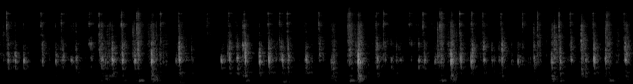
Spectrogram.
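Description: Fingertips of both hands type rapidly on a full-size, backlit, typewriter-style mechanical keyboard with blue switches, an aluminum body and round plastic keycaps. The result is a fast, steady stream of sharp, bright clicks centered around 1 kHz, each dying away almost instantly, with brief pauses near 2 and 4 seconds.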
